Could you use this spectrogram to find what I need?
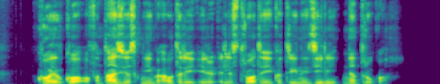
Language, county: Lithuanian, Panevėžys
